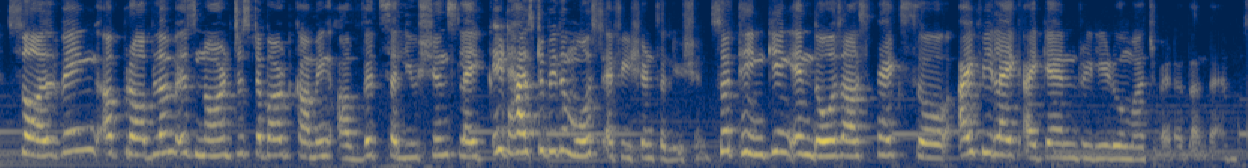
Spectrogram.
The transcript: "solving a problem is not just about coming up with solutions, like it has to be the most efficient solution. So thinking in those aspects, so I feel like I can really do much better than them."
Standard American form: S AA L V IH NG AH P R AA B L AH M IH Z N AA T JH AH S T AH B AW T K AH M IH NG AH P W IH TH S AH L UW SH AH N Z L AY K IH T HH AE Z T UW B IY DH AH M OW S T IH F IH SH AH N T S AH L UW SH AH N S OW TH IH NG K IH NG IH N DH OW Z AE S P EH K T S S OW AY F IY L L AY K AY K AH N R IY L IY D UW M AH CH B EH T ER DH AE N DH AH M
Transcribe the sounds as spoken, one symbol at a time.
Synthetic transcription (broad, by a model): S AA L V IH NG AH P R AA B L AH M IH Z N AA T JH AH S T AH B AW T K AH M IH NG AH P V IH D S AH L UW SH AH N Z L AY K IH T HH AE Z T UW B IY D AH M OW S T IH F IH SH AH N T S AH L UW SH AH N S OW T IH NG K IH NG IH N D OW Z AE S P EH K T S S OW AY F IY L L AY K AY K AH N R IY L IY D UW M AH CH B EH T ER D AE N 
